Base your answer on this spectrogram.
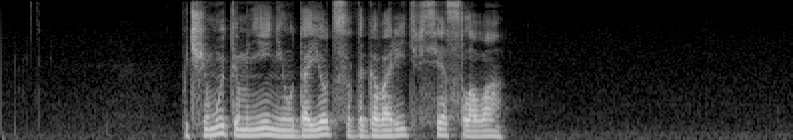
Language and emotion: Russian, neutral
